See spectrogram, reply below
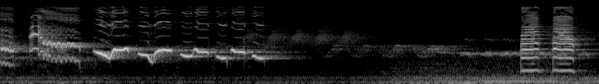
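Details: Masked laughingthrush song played as a lure for other birds: bright, quickly repeated looping whistles, a quiet stretch, then two short harsh notes and a clear whistle.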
